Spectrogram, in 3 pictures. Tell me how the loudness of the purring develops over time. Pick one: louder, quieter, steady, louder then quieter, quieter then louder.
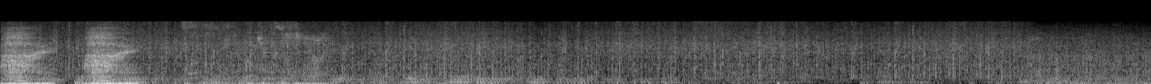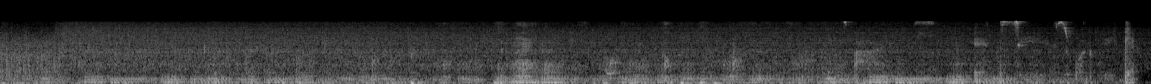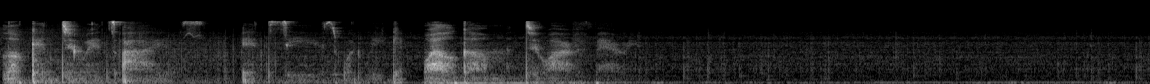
quieter then louder.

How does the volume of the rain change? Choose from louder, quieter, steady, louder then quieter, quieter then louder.
quieter.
